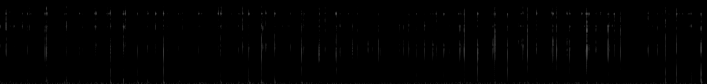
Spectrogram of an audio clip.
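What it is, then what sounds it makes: Plastic case tapped with fingernails. A small rectangular pink plastic case, held above the recorder, is tapped rapidly with long red nails. The result is a dense, steady stream of very short, bright clicks with almost no ring and little low end.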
